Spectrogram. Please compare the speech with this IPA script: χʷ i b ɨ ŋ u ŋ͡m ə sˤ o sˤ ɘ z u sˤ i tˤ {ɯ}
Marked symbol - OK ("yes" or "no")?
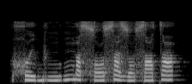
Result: yes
